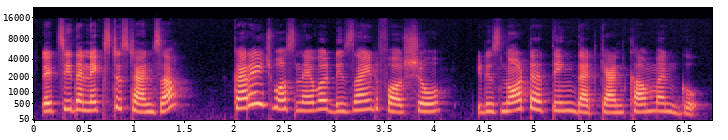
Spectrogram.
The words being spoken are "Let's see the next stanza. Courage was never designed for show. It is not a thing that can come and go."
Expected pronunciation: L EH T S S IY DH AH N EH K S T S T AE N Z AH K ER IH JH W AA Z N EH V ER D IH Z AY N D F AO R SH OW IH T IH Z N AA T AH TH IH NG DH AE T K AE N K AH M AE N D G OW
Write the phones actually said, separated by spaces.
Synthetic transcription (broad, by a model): L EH T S S IY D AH N EH K S T S T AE N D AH K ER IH JH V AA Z N EH V ER D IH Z AY N D F AO R SH OW IH T IH Z N AA T AH T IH NG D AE T K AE N K AH M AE N D G OW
